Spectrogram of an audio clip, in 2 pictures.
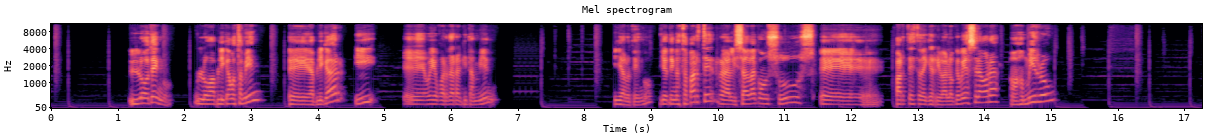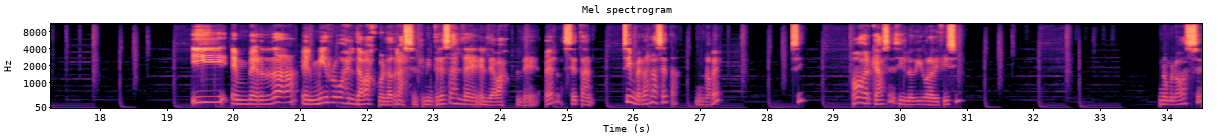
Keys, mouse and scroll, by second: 0.3-0.8 scroll down 4, 0.5 middle click, 0.8 scroll up 1, 0.9-2.9 scroll down 1, 2.9 click, 6.4 click, 8.2 scroll down 2, 8.5 shift+middle click, 9.4 Tab, 9.8 scroll down 1, 10.0 middle click, 10.5 right click, 10.8 middle click, 13.2 scroll down 1, 13.5 middle click, 13.8 scroll up 1, 14.1 Tab, 14.1 click, 14.9 click, 18.5 middle click, 21.4 scroll down 1, 21.5 middle click, 22.8 click, 23.3 click, 23.9 click, 24.6 click, 25.0 click, 25.4 click, 27.0 middle click, 29.9 click, 31.8 middle click.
